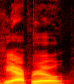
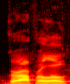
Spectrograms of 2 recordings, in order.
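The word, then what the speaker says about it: Garoppolo: So also they got Gaprio. I'm pronouncing that wrong. I'm pretty sure Garopolo.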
